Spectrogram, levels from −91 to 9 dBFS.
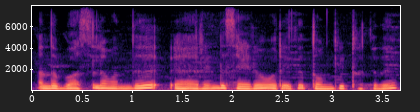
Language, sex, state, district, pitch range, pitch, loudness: Tamil, female, Tamil Nadu, Kanyakumari, 190-220 Hz, 200 Hz, -14 LUFS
